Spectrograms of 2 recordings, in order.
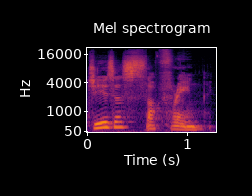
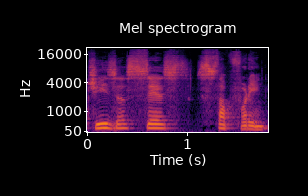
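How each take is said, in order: First: The name runs straight into 'suffering'. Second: An extra 'iz' syllable comes before 'suffering'. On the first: "이렇게 그냥 쉽게 읽겠습니다" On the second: "해도 되고요"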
